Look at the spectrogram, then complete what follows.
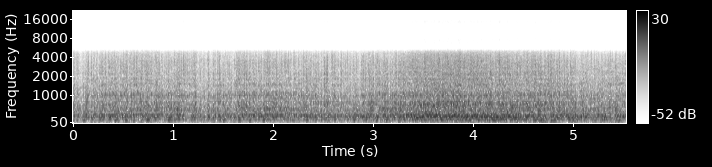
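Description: Dense barrage of fireworks going off, many shell bursts blurring into a continuous rumble and crackle. It swells louder about three seconds in.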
